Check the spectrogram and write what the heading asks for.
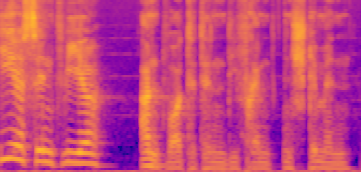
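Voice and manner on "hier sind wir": very high, loud, whirring spider chorus of voices. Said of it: "Das mach ich noch mal".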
